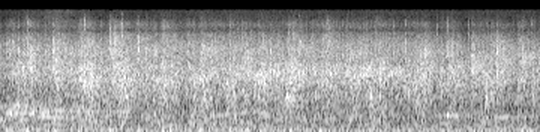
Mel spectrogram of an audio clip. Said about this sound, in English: Tell the Lord thank you. Thank you. Clap your hands.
